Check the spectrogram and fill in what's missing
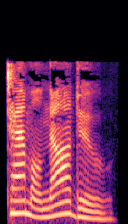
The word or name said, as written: Tamil Nadu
